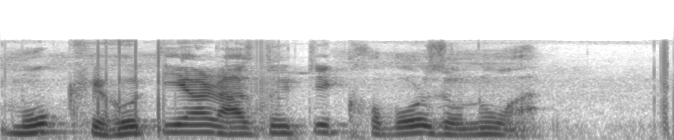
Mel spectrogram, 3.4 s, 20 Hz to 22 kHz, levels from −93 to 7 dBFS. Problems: background sounds at intervals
